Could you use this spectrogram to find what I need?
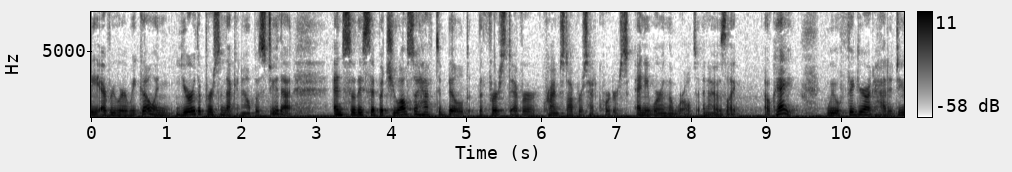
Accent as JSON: {"language": "English", "town": "Boston", "region": "Massachusetts", "country": "United States", "tie": "born or raised there", "moved": "as an adult", "lives_now": "Houston, United States", "said": "I'm originally born and raised in Boston"}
